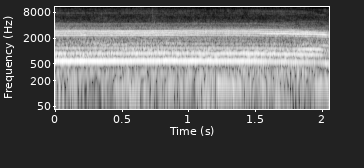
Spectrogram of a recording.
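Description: Arabic football commentator's long drawn-out shout of "goal" ("gooool"), held on one steady pitch for the whole stretch, announcing a goal just scored.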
